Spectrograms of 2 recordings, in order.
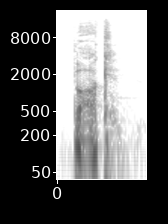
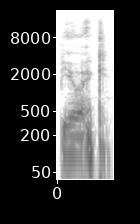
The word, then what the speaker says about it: Buick: We don't say Buck. It's Buick. There's just certain things you're just going to have to learn to pronounce.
